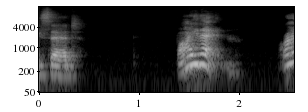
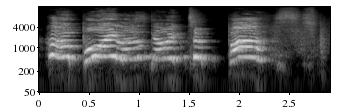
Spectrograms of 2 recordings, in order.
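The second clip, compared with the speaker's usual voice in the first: high, slow crying wail of a panicking wife; 14 dB louder, slower than usual. Acted. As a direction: sob it out in a high, slow, tearful voice. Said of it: "Missus Cranky wailed".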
